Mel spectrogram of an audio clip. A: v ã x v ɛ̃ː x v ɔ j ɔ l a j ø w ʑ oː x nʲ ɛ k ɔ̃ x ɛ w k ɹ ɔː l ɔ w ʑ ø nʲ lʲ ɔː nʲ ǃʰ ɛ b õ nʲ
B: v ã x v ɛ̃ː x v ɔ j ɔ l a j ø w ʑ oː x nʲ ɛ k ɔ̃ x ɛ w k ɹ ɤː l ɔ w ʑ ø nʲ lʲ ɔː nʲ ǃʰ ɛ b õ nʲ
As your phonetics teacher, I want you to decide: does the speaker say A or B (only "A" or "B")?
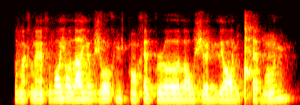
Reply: B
